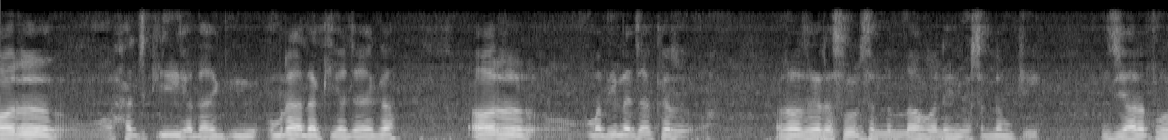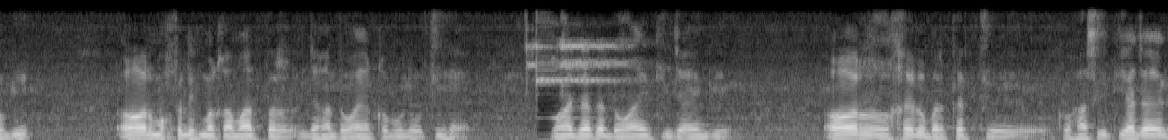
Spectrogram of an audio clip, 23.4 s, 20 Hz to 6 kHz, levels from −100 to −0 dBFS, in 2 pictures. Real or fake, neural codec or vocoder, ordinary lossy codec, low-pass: fake; autoencoder, 48 kHz, 128 numbers a frame, DAC-VAE, trained on Japanese speech; none; 5.4 kHz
